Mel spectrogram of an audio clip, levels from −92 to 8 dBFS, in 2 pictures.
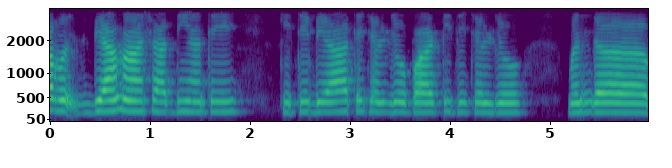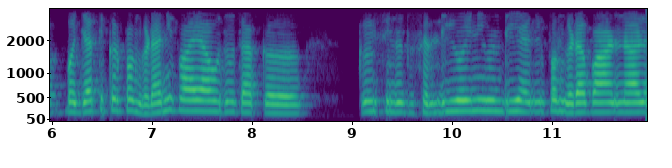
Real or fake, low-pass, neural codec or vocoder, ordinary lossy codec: fake; 3.6 kHz; codec, 16 kHz, 16 kbps, FunCodec, trained on LibriTTS, 50 frames a second; none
